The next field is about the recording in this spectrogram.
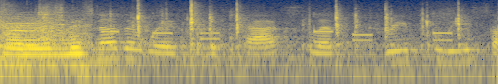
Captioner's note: phone beeping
